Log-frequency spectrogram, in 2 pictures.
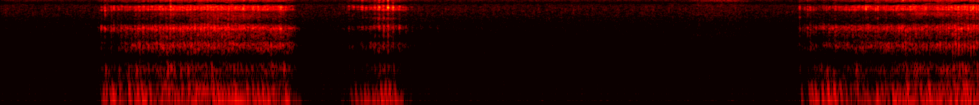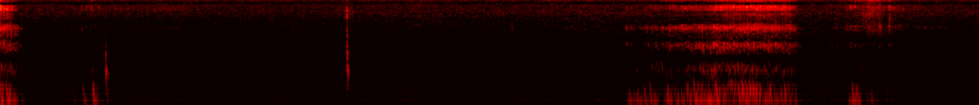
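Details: Sleeping border collie sheepdog snoring after a long day: loud, low rattling snores about a second long, each with a brief follow-on snort, repeating roughly every four seconds.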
